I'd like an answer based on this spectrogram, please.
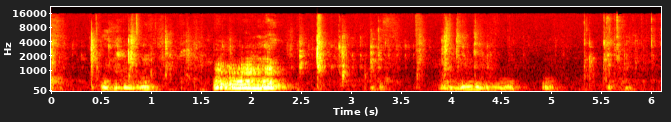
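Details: Black Labrador Retriever puppy named Kelly playing with a door stop indoors, giving low rumbling growls in short bursts, the loudest near the middle, between scuffling clicks and thumps.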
